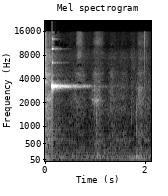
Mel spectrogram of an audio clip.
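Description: A single sharp, high-pitched ping a moment in, its tone fading out over most of a second.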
